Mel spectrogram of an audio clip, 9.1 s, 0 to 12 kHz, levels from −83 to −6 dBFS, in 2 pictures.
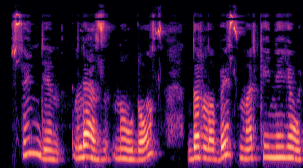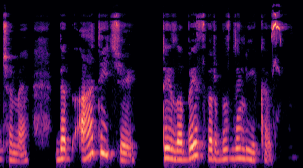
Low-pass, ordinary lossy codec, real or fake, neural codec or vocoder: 10.8 kHz; AAC, 48 kbps; real; none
